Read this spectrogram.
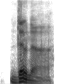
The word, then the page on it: dona: British English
